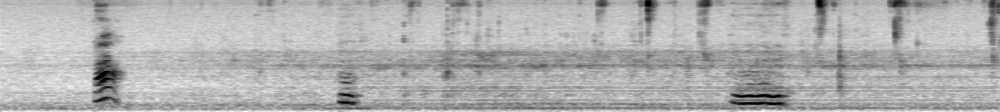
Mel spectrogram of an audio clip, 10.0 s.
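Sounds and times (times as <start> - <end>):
wet chewing clicks: 2.5 - 10.0
woman humming closed-mouth: 7.3 - 8.0.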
